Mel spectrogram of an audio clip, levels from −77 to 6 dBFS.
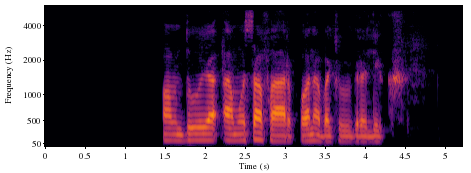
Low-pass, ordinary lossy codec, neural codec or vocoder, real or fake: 5.4 kHz; MP3, 32 kbps; none; real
